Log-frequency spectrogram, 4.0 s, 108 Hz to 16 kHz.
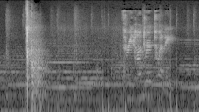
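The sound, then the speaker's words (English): A Hoyt Ventum 30 compound bow, set at 70 pounds with a 29-inch draw and 85% let-off, fires an arrow with a sharp, loud snap and twang, followed by a brief ringing hum; a man's voice is heard talking afterward. “All right, guys, Hoyt Ventum 30, 70 pounds, 29 inches of draw. We're starting out with the 85% let off, and we'll go ahead and test it.”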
